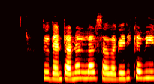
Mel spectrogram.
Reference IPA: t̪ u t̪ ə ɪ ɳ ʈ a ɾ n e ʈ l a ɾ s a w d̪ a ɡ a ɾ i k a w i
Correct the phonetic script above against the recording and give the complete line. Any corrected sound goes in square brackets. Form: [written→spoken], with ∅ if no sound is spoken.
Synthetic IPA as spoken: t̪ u [t̪→d̪] ə ɪ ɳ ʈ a ɾ n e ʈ l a ɾ s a w d̪ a ɡ a ɾ i k a w i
